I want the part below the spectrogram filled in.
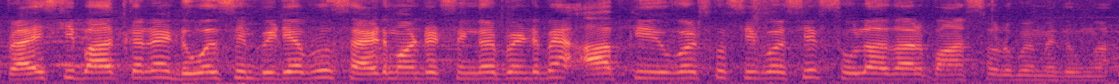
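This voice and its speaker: A man with a Pakistani accent selling phones in an insistent teleshopping-style pitch, repeating prices and stock phrases as he runs through models. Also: rapid-fire. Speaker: phone seller. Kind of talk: rapid sales pitch listing models and prices. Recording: busy street noise and chatter.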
